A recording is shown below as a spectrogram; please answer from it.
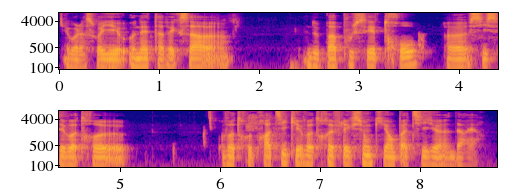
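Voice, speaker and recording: A man hosting a podcast, talking in a casual, measured way and giving his listeners direct advice. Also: lowish voice, little pitch movement, gravelly, a little mellow. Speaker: podcast host.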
